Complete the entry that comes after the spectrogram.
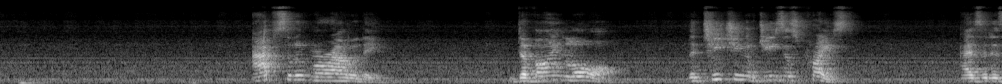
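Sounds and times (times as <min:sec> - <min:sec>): faint hum: 0:00.0 - 0:10.0
steady hiss: 0:00.0 - 0:10.0.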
